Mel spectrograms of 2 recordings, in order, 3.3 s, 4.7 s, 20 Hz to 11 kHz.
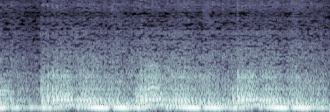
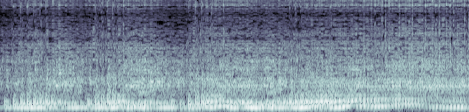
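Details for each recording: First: Honda XRM125 engine after rebuild, freshly assembled, needing warm-up and break-in: low, even note with three smooth throttle blips, no knocking or rattle; earlier grinding noise gone, normal revving. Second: Honda XRM125 motorcycle before teardown, camera close to the engine, owner suspects the camshaft: loud clattery single with an uneven knock under the beat at idle and revving; noise could be piston, camshaft, connecting rod or crankshaft bearing, source unknown.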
